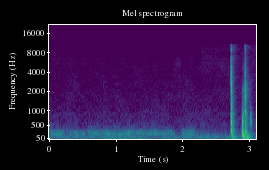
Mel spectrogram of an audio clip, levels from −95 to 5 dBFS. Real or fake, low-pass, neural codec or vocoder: fake; 10.8 kHz; codec, 44.1 kHz, 2.6 kbps, DAC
